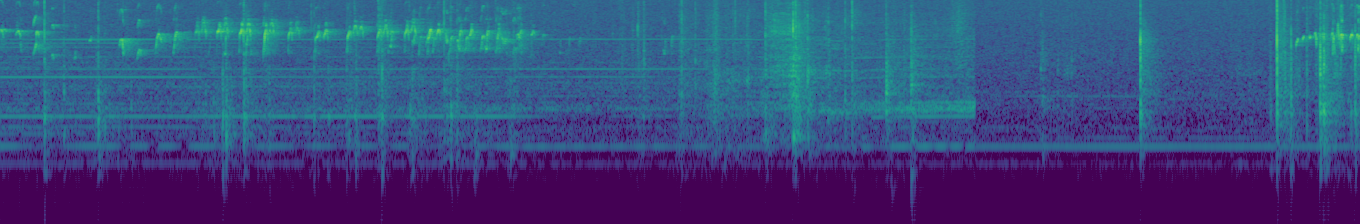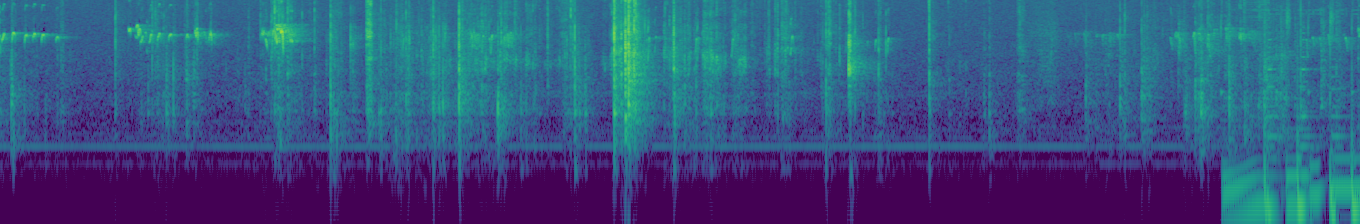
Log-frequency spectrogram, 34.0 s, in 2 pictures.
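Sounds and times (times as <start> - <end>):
chicks peeping: 0.0 - 12.2, 15.9 - 28.2, 30.4 - 34.0
steady low hum: 0.0 - 15.9.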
